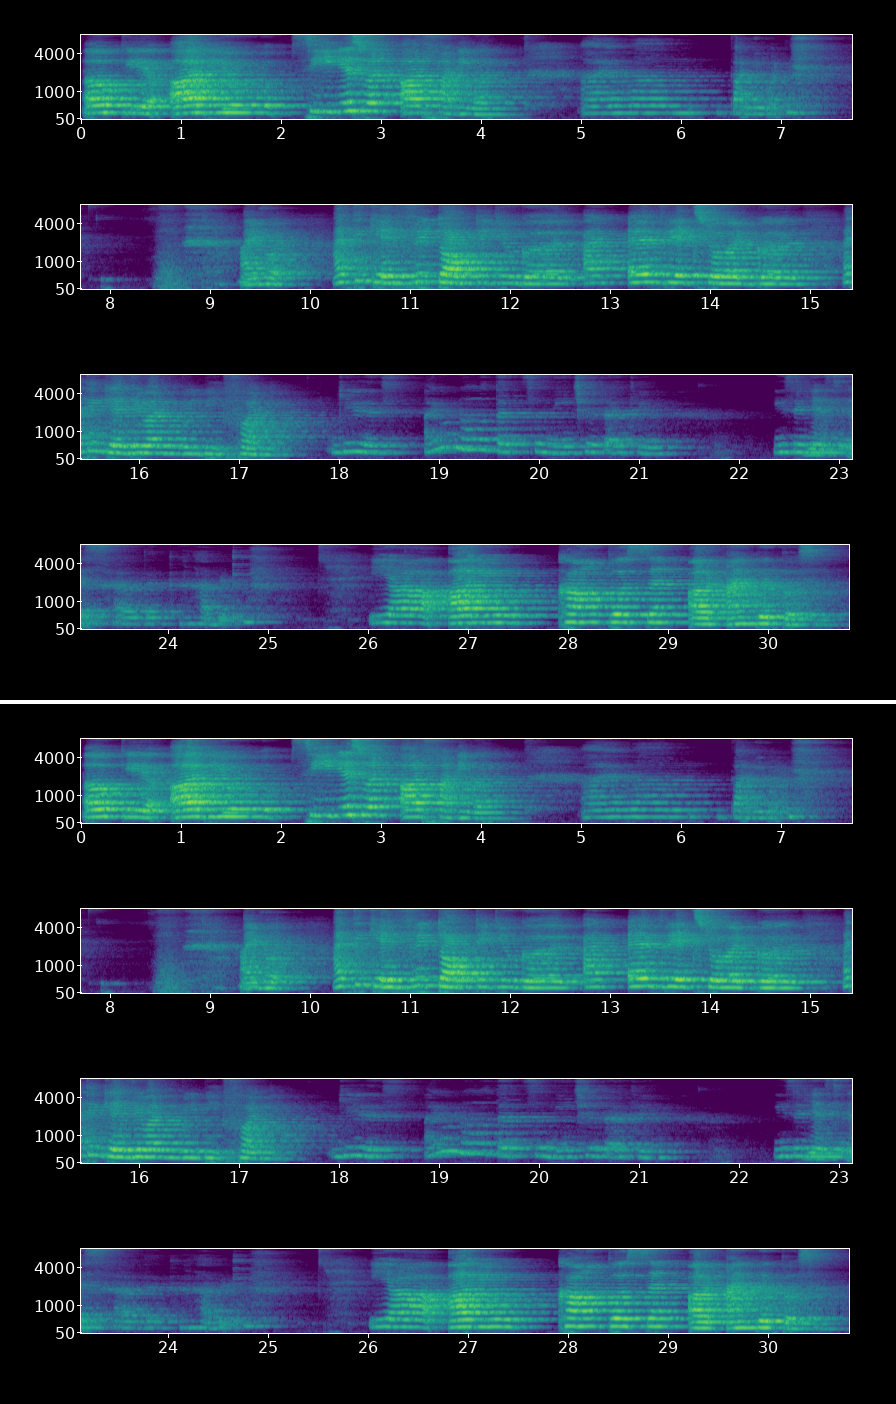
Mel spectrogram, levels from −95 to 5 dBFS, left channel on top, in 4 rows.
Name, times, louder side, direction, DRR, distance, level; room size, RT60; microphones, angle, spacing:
voice 1, 0.0-1.9 2.2-4.2 8.5-8.7 9.0-9.7 10.2-14.9 15.3-17.5 22.7-23.2 26.0-27.5 27.9-30.6, right 1 dB, 10° right, -3 dB, 0.4 m, -21 dB
voice 2, 4.4-6.1 6.5-7.4 8.7-9.5 17.9-18.5 18.8-21.3 22.3-25.0, left 1 dB, 50° left, -3 dB, 0.6 m, -37 dB
3.0 x 2.3 x 3.1 m, 1.3 s
head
